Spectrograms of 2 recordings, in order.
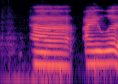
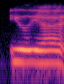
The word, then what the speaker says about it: Elia: Isla is totally wrong. Elia is the way to pronounce it.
